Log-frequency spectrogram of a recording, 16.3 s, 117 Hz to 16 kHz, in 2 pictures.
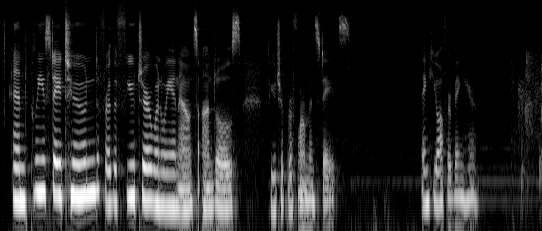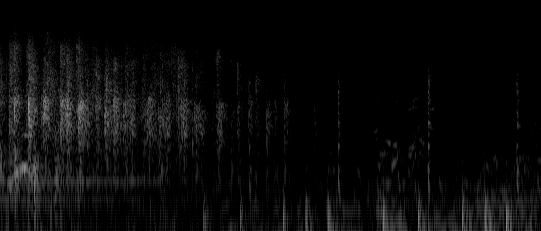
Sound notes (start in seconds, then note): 7.5 audience clapping; 13.5 upbeat music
